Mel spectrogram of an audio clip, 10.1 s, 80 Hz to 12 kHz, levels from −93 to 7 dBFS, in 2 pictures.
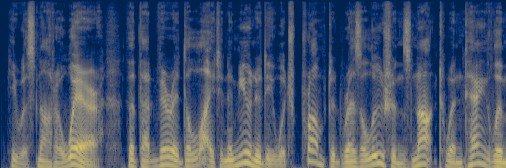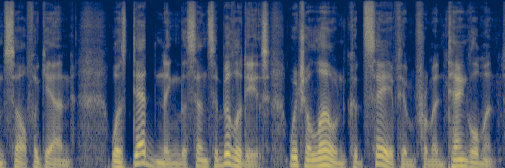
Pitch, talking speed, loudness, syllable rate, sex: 115 Hz, 170 wpm, -20 LUFS, 6.0 syllables/s, male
